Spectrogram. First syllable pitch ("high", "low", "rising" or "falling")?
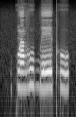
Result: low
